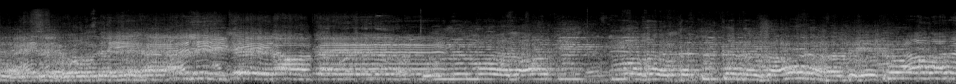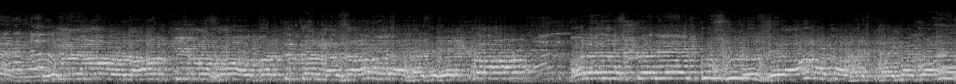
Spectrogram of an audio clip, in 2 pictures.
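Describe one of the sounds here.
A young man sings loudly into a microphone over a loudspeaker.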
